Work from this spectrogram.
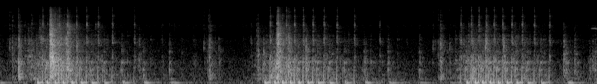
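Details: Toro push mower with a two-stroke Suzuki engine after the carburetor was cleaned: it surges and sags in waves about every two seconds, never holding steady. A blockage remains, a partially blocked carburetor main jet.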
